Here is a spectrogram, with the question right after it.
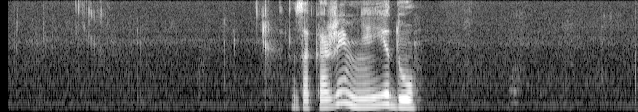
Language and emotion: Russian, neutral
